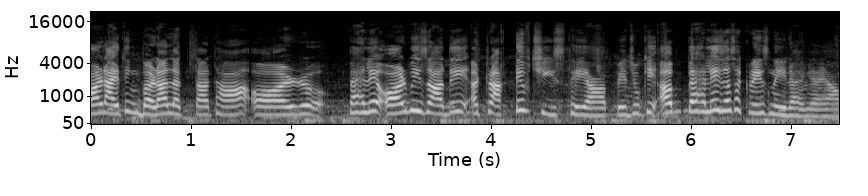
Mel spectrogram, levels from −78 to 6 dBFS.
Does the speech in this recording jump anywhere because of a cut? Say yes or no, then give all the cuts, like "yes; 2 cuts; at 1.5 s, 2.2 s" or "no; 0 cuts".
no; 0 cuts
